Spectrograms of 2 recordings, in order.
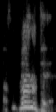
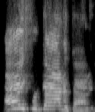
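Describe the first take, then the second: First: Lifted high and light, set apart from his own voice. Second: Louder and firm, leaning on I; louder, emphatic. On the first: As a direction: say it high up, almost as an aside. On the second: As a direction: declare it out loud like a confession. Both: Shown as a demonstration. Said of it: "John said".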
